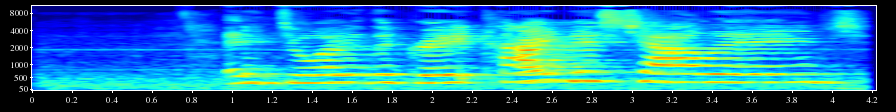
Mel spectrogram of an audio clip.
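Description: Two young girls call out together excitedly, close by.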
